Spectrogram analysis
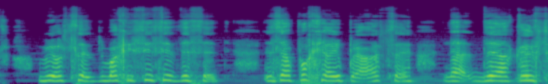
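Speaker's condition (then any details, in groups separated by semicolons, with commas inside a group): Cerebral palsy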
